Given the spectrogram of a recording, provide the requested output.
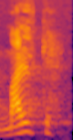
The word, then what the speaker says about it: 맑게: 맑게가 아니라 날이 맑게가 아니라 맑게, 맑게라고 발음해야 된다.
